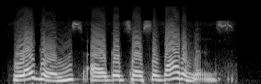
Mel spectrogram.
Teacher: we can hear that there's a rise and a fall and a rise again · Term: multiple phrases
